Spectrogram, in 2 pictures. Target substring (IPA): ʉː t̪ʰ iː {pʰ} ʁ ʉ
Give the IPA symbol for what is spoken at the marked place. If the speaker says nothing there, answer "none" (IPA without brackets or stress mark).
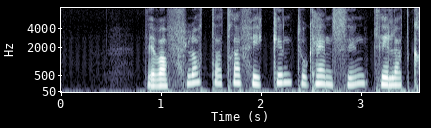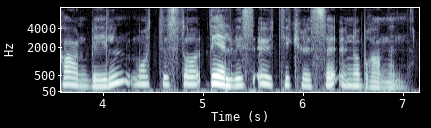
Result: kʰ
